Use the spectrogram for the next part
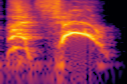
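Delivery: loud high mock sneeze; a hammed-up sneeze right at the boots; fake sneeze. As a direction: blast out an exaggerated sneeze. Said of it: "walk right up to my snow boot and go".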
